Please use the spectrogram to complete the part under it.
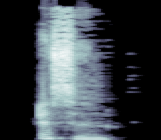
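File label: eat, German voices words; gcompris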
